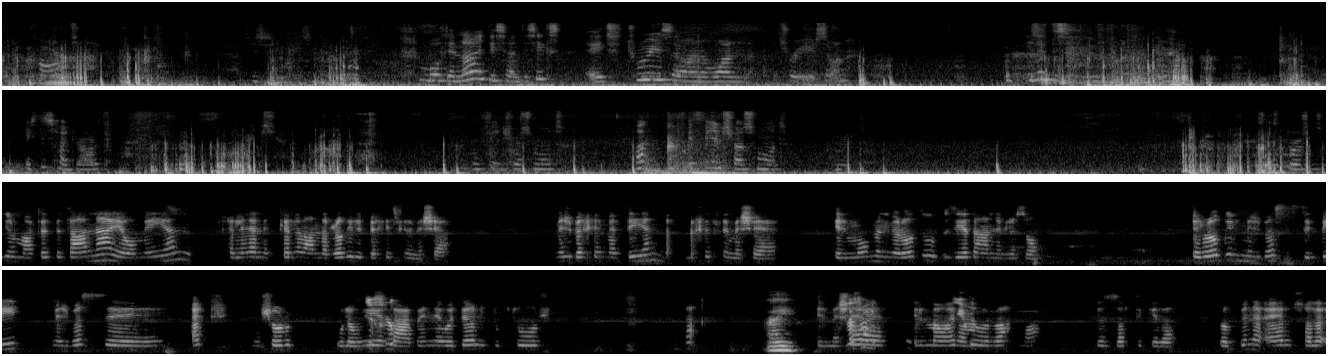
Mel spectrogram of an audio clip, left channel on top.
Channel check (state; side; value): different; both; correlation 0.00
